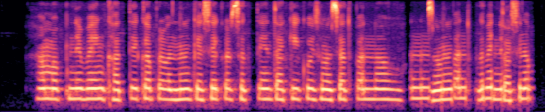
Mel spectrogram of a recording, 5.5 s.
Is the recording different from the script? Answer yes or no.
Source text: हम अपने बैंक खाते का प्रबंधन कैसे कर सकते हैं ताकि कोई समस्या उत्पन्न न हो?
yes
